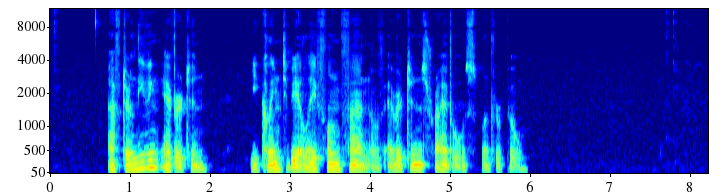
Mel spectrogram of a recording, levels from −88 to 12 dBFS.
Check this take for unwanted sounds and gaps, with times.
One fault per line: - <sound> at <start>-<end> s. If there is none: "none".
none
